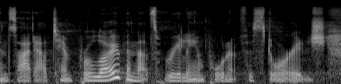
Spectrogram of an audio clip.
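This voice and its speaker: A woman with an Australian accent, over noticeable background noise. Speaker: clinical neuropsychologist. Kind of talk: lecture.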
